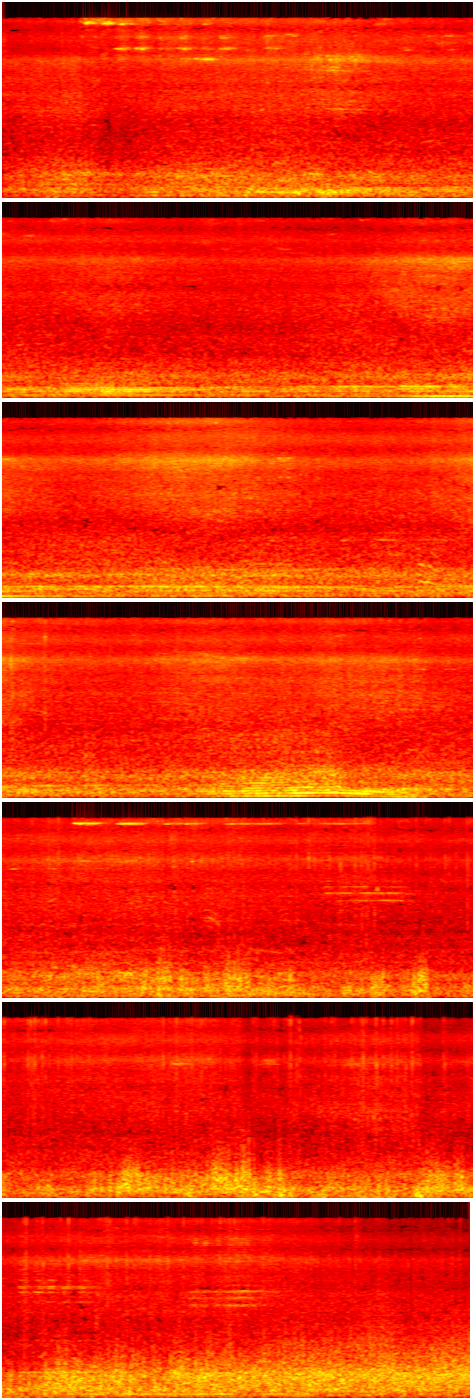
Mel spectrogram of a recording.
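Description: Street traffic heard from a moving motorcycle: engines running, with a large bus close alongside, and a low engine note that rises and falls about halfway through. Short high beeps sound briefly twice in the second half.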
